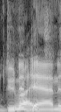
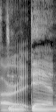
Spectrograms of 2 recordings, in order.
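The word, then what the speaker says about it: Dúnadan: Dunedain is the plural. Dunedan right. is the singular. All right. – That's what it was. Dunedan right.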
